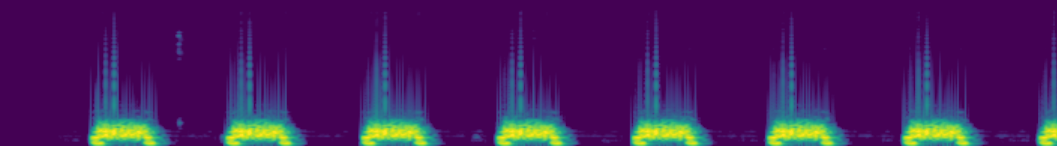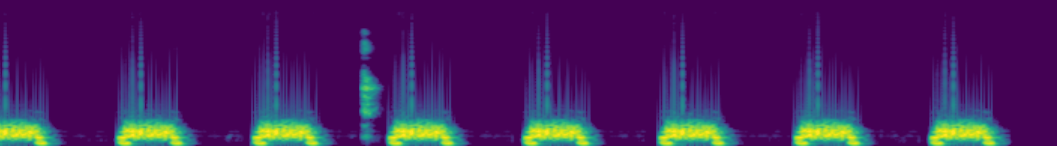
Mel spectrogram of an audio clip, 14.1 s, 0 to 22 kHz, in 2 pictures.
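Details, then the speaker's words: Teaching recording of a mitral regurgitation murmur: regular heartbeat near 67 per minute with a steady blowing holosystolic murmur from immediately after S1 to S2, no S3. "you can hear how it lasts from immediately after s1 right until s2 but there was no s3 in that example"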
